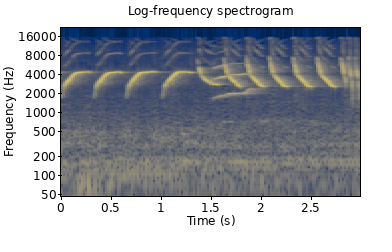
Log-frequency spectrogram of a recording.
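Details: Caged Yorkshire canary singing competition material: a series of rising whistled sweeps, about four slow notes, then quicker descending slurred notes and a brief rapid trill at the end.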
